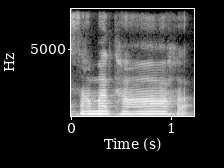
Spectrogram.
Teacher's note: അവിടെ ദീർഘവും ഉണ്ട് വിസർഗ്ഗവും ഉണ്ട് പകുതി ഹകാരത്തിൽ നിർത്തുക പിന്നെ അടുത്തത് സ്തോത്രോഗായതസ്തസ്യകാമധിയോപി അവിടെ കഴിയുന്നതും അത്രയും ചേർത്ത് വായിക്കുക അവിടെ വായിക്കുമ്പോൾ സ്തോത്ര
